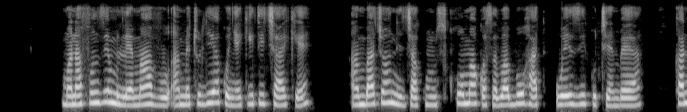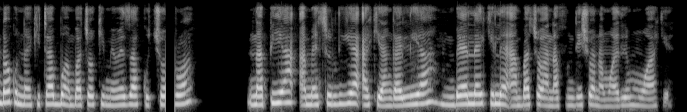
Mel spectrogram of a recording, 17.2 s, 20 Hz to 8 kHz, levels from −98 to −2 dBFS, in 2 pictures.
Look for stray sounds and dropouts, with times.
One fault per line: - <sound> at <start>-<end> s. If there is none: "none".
- dropout at 10.6-10.8 s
